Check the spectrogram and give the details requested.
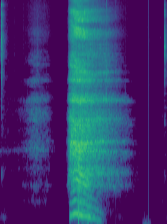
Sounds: Sigh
